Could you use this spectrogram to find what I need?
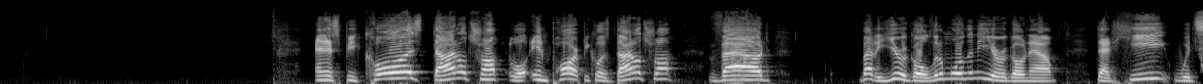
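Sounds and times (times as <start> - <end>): intake of breath: 2.7 - 3.1, 10.6 - 11.0.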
